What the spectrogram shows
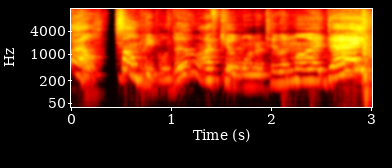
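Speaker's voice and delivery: put-on Australian-Irish accent, wandering between both. Voicing a character in a tabletop game, answering a player's question; put-on australian, irish accent. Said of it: "[name] taking a look at you. He sees your axe. He goes, "That's not a knife." / [name] taking a look at you. He sees your axe. / Australian, Irish. / that's me, [name]".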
